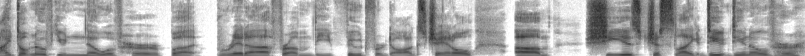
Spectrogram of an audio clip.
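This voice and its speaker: The man's voice sits at a medium pitch with ordinary variation. He talks at a fairly slow pace. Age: 20s. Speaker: podcast host, YouTuber. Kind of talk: casual chat. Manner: animated.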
